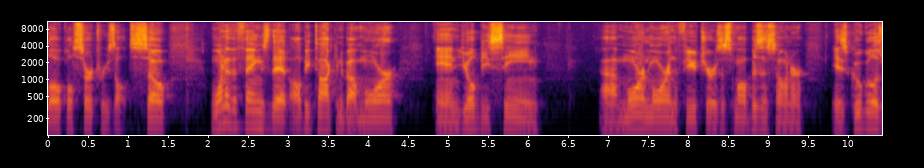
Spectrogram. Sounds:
Speech

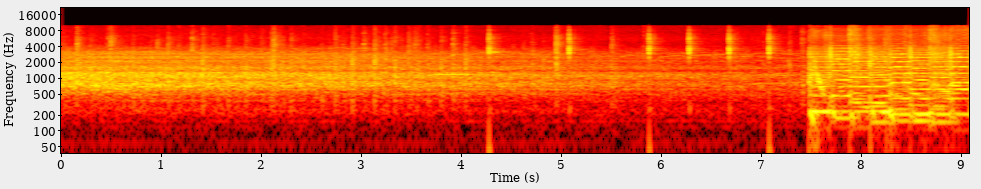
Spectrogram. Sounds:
Musical instrument, Guitar, Plucked string instrument, Music

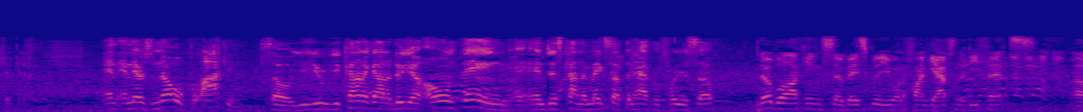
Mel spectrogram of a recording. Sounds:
Speech

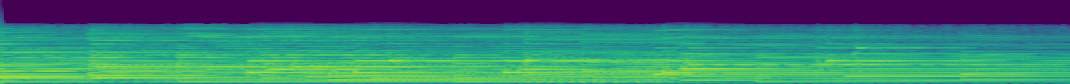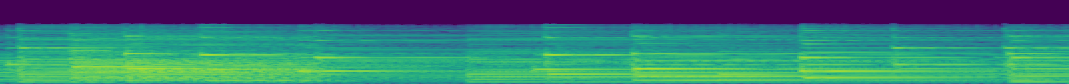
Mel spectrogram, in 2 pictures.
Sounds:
Music

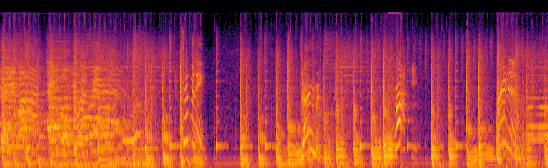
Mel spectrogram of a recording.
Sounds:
Music, Speech

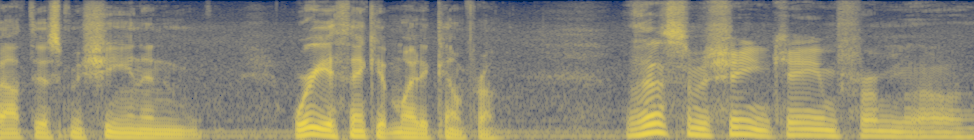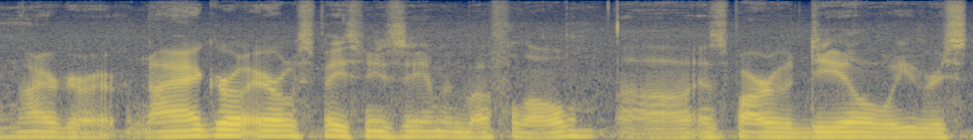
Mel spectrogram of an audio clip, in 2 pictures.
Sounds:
Speech

